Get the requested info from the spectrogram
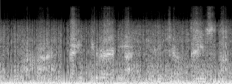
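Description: Loud, steady rumble of a vehicle moving along a road, with wind on the microphone.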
